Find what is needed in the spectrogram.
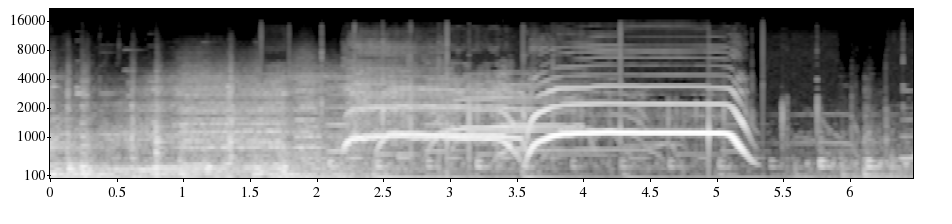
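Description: Marching band playing: a full ensemble passage, then loud held high notes that slide down in pitch. The last and loudest is held about a second before falling off, and the sound drops away suddenly about five seconds in.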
